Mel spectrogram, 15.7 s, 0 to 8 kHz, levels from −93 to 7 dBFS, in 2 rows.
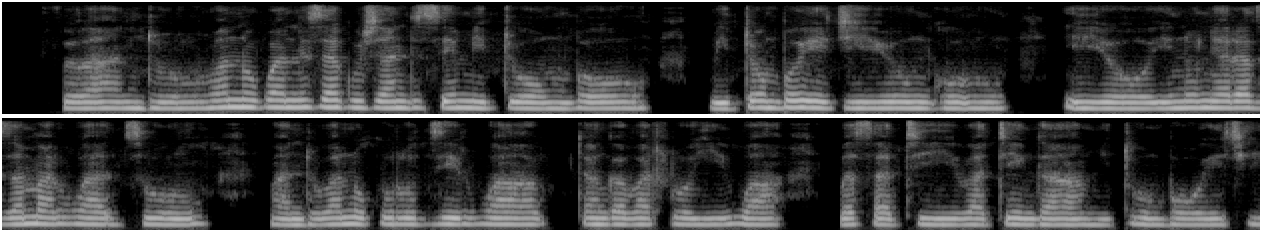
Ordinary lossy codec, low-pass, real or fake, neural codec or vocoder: MP3, 64 kbps; 7.2 kHz; fake; codec, 16 kHz, 4.8 kbps, FACodec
